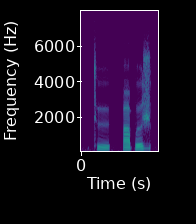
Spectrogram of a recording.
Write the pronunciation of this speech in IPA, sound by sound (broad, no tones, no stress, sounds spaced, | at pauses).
tʰ ʉ | ɑ p ɵ ʒ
